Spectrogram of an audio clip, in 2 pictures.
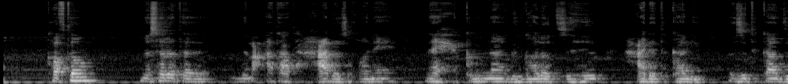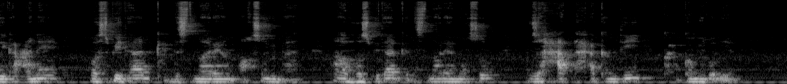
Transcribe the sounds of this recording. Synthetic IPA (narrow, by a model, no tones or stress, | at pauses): kʰaβt̪ʰo̞mː | ɐsɐɾɐt̪ʰɐ | lɨmʕat̪ʰat̪ħad̪ɐzɨxo̞nɐ | najħɨkːɨmɨnːaɡɨlɡalo̞t̪zɨɦɨβ | ħad̪ɐt̪ʰɨ̥kːalɨjːu | ʔɨzit̪ʰɨ̥kːalzejkʰaʕane | ho̞spʰit̪ʰalkʼɨd̪ːɨst̪maɾijamʔɐxsumjɪbːahal | ʔaβɦo̞spʰit̪ʰalkʼɨd̪ːɨst̪maɾijamɐxsum | bɨzuħat̪ːʰɐ̥ħakːɨmt̪ʰikʰɨ̥ħɨkːomjɪxɨ̰lɨ̰jːom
